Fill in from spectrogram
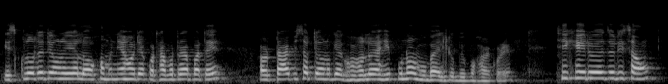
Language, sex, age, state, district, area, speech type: Assamese, male, 18-30, Assam, Lakhimpur, rural, spontaneous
